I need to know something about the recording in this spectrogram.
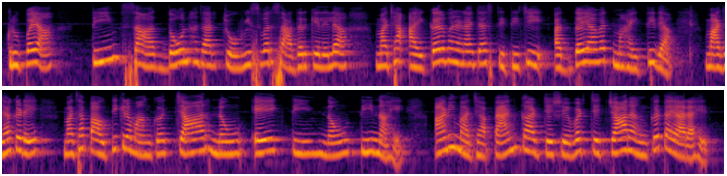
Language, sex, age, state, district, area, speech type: Marathi, female, 45-60, Maharashtra, Kolhapur, urban, read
